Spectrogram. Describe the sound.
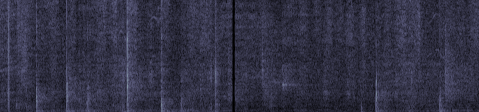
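Writing strokes as a mathematical expression about products of open rectangles is written out: many quick, irregular scratching taps in uneven bursts, fairly faint, with no voice over them.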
